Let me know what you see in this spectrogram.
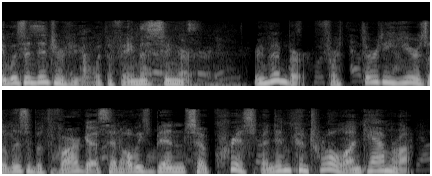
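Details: Adult; normal speech.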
